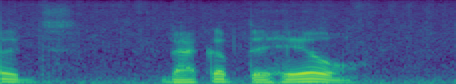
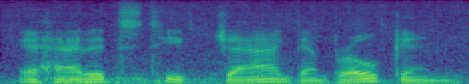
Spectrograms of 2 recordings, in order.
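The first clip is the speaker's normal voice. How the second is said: ordinary delivery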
